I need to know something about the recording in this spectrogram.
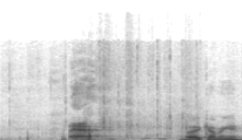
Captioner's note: laughs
